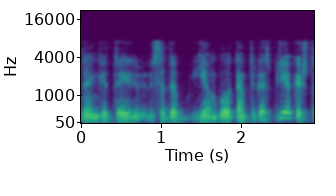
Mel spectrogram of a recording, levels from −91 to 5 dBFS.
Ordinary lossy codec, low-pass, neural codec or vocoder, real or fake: Opus, 64 kbps; 7.2 kHz; codec, 24 kHz, 6 kbps, HILCodec; fake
